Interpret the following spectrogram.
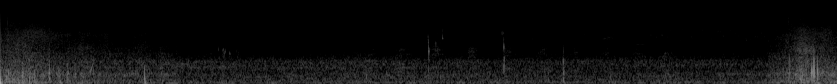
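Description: Faint, steady outdoor background noise at a riverbank, with a few faint clicks scattered through it and a slight rise in noise near the end.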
